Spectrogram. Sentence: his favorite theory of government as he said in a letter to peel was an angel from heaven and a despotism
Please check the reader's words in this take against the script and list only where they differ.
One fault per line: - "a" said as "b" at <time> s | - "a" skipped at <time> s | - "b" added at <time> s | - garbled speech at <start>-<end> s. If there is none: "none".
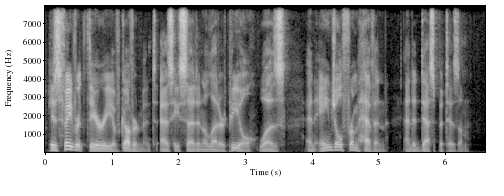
- "to" skipped at 2.7 s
